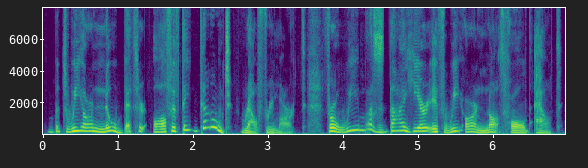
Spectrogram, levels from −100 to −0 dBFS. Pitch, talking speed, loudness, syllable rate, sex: 175 Hz, 190 wpm, -18 LUFS, 4.6 syllables/s, male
